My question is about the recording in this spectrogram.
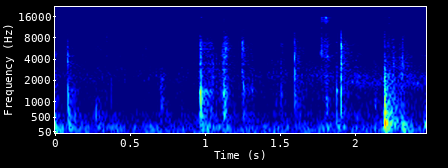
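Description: Near silence, broken by a few faint light clicks from about a second in and again near the end.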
